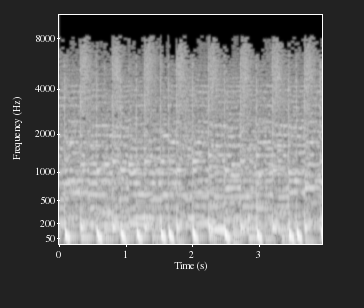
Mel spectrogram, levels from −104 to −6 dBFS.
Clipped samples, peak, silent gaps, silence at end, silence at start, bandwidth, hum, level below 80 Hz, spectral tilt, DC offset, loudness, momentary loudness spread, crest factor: under 0.1%; -2 dBFS; none; 0 s; 0 s; 8.8 kHz; none; -22 dBFS; -4.5 dB/octave; under 0.1%; -14 LUFS; 1 LU; 12 dB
